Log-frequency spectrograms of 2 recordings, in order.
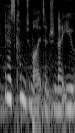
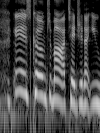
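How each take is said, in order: First: It is read in a neutral accent. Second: It is read in a country accent.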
